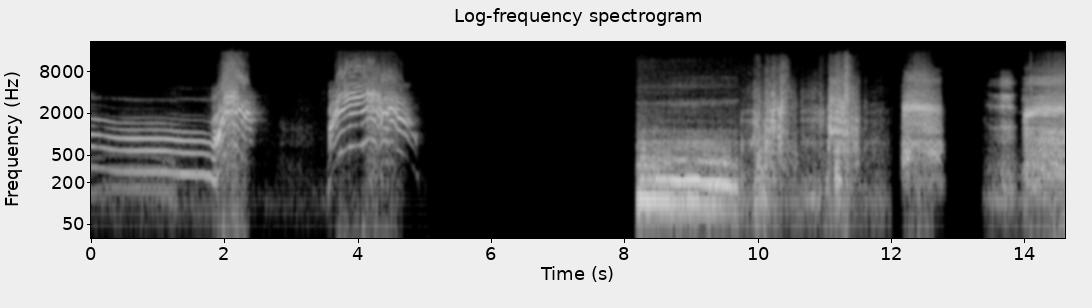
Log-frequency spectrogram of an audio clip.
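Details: Cat calls meant to drive off rats: a falling tonal cry, then a sharp yowl, a long pause, and a run of harsh, noisy hissing and spitting bursts of varying length.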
